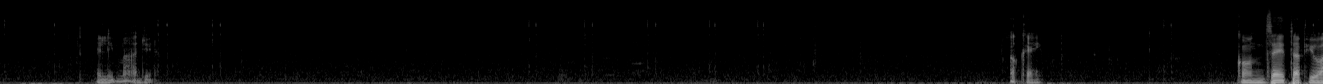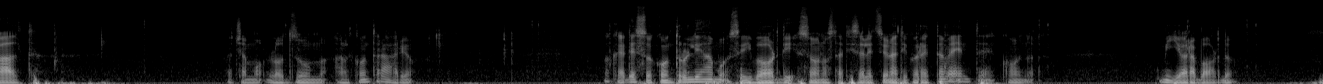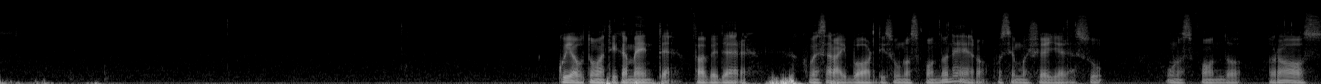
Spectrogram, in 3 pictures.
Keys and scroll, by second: 10.6 z, 14.3 space, 18.3 z.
